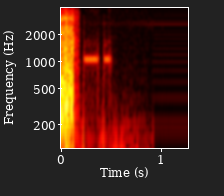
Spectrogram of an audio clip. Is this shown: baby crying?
no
